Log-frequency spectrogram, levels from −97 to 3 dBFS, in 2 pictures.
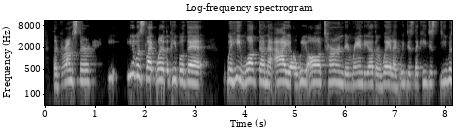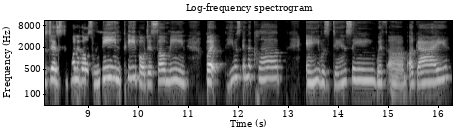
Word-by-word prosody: the 180 - -5
Grumpster, 230 +3 0 0.3
he 285 +1 -12 0.2
he 330 +3 -2
was 315 -3 +2
like 265 -1 +7
one 255 +1 +2
of 245 - +1
the 230 - -2
people 235 -1 -2
that, 215 -3 +6 0.4
when 245 -1 0
he 260 +2 +1
walked 245 +2 +3
on 220 -1 +1
the 195 -1 -1
aisle, 210 -4 +4
we 230 +2 -4
all 215 0 +3
turned 220 -2 -4
and 180 0 -6
ran 195 +1 -1
the 195 0 -5
other 195 -3 -2
way, 195 +1 +1
like, 170 -2 -4
we 200 - -9
just 190 -1 -10
like 185 0 -6
he 210 +2 -8
just 200 0 -6
he 210 +2 -8
was 245 -2 0
just 245 -4 +4
one 255 +1 0
of 250 - -4
those 240 -2 +2 0.2
mean 275 -3 +4
people, 280 -9 0
just 195 0 +1
so 235 0 +2
mean, 230 -2 -4 0.4
but, 230 - +7
he 215 +10 -9
was 295 0 -4
in 295 0 -6
the 305 - -4
club, 280 0 -4 0.5
and 215 0 0
he 235 +3 -2
was 205 -1 -5
dancing 235 +4 -3
with, 210 -1 -8
um, 95 -2 -7
a - - -1
guy, 220 +6 -1
225 Hz, 205 wpm, -25 LUFS, 200-250 Hz, 0.5 s, like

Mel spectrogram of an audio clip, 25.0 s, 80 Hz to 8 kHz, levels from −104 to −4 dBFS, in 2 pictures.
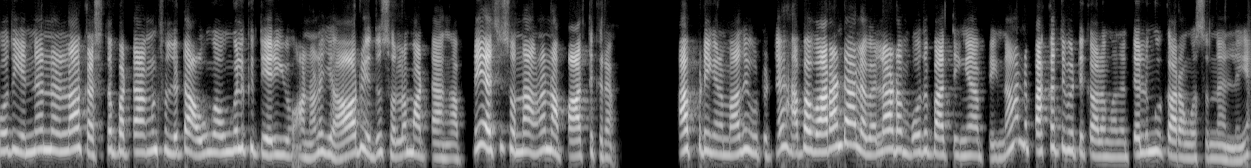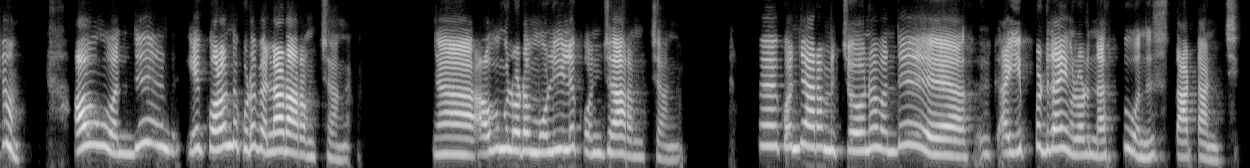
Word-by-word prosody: போது 300 +1 -5
என்னென்னல்லா 310 +1 0
கஷ்டப்பட்டங்கணு 280 +3 -1
சொல்லிட்டு, 265 -3 -3
அவங்க 265 +4 -4
அவங்களுக்கு 320 +4 -2
தெரியும். 240 0 0
அதனால 215 +7 -5
யாரும் 275 +6 +3
எதுவும் 270 +3 -7
சொல்லமாட்டாங்க. 235 -4 -3
அப்டியே 320 - +1
ஏதாச்சும் 330 0 +3
சொன்னாங்கனா, 290 +1 0
நான் 245 - -1
பாத்துக்குறேன்" 230 -2 -1 0.7
அப்டிங்கற 305 -5 -2
மாரி 260 +7 0
வுட்டுட்டேன். 265 +6 -6
அப்போ 320 +5 +2
வராண்டால 365 +1 +5
விளையாடும்போது 300 0 0
பாத்தீங்க 245 -2 -1
அப்டின்னா, 205 -2 -7
அந்தப் 375 -7 -8
பக்கத்து 330 +3 -2
வீட்டுக்காரங்க, 225 -6 -5
தெலுங்கு 290 +3 -2
காரங்க 210 -3 -3
சொன்னே 200 -1 -9
இல்லையா? 180 - -7 0.8
அவங்க 390 0 +2
வந்து 265 +8 -4 0.5
என் 335 -1 -5
குழந்த 370 +5 +4
கூட 360 +3 -1
விளையாட 295 +1 +7
ஆரம்பிச்சாங்க. 215 -6 -7 1.0
அ - - +3 0.4
அவங்களோட 310 0 0
மொழியில 320 +4 +1
கொஞ்ச 270 +1 -6 0.2
ஆரம்பிச்சாங்க. 220 -6 -10 0.9
அ - - +2 0.2
கொஞ்ச 355 0 0
ஆரம்பிச்சோன 310 -1 -1
வந்து, 310 +7 -4 1.0
அ - - +5
இப்டி 320 +1 -5
தான் 340 - +7
எங்களோட 245 -1 -4
நட்பு 225 +8 -9
வந்து 215 +2 -6
ஸ்டார்ட் 220 -1 -2
ஆன்ச்சு. 175 -2 -11
280 Hz, 130 wpm, -23 LUFS, 235-315 Hz, 1.0 s, விளையாட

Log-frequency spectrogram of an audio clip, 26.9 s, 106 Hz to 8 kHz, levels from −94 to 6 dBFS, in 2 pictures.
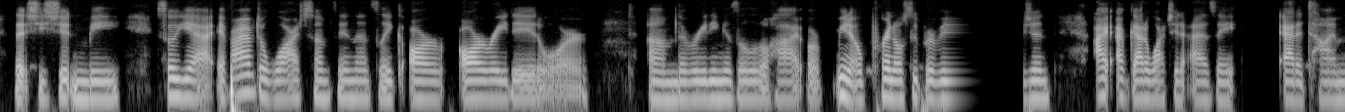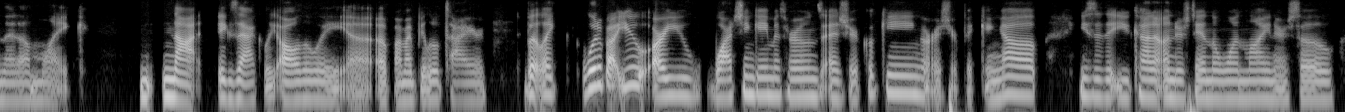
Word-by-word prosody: that - - +4
she 305 - -2
shouldn't 175 0 +1
be. 170 0 -1 0.4
So, 195 - +1
yeah, 185 -1 +3
if - - 0
I 215 - +9
have 225 0 +4
to 190 -3 +1
watch 170 - 0
something 180 0 -3
that's, 175 -1 -5
like, 175 - -2
R 170 -1 +3
R-rated 175 - +2
or, 70 -5 -3 0.6
um, 165 -1 +1
the 170 0 -1
rating 175 0 +1
is 175 - -4
a 85 - -1
little 85 0 -1
high 85 +1 -2
or, 85 0 -1 0.2
you 200 -3 +5
know, 165 0 0
parental 180 -2 +3
supervision, 175 -1 -3 1.3
I 195 +1 +7
I've 190 - +3
gotta 175 0 +3
watch 170 - -3
it 170 - -4
as 170 0 -3
a 165 -1 -4 0.5
at 170 -1 +5
a 160 - -4
time 165 0 -4
that 165 0 -5
I'm, 80 0 -5
like, 85 -1 -6 0.7
n - - +1
not 185 -3 +6 0.2
exactly 170 -2 0
all 170 0 +4
the 175 0 -2
way, 85 - -3
uh, - - -2
up. 80 - +1
I - - 0
might 165 0 -1
be - - -5
a - - -3
little 170 - -1
tired. 165 0 -6 0.4
But, - - +5
like, - - +2 0.3
what 275 +2 +7
about - - +5
you? 295 +1 +2
Are - - +8
you 200 -1 -3
watching 200 +4 +1
"Game 200 -1 0
of 195 0 -5
Thrones" 190 -2 -2
as 180 0 -2
you're - - -5
cooking 215 -2 -2
or - - -2
as - - -8
you're - - -5
picking 180 +3 -5
up? 205 -2 +3 0.4
You 195 - -3
said 190 -1 -6
that - - -2
you 180 - -5
kinda 185 -1 +2
understand 175 0 -1
the 175 - -1
one-liner, 175 - -3
so 85 0 -3
175 Hz, 185 wpm, -22 LUFS, 165-190 Hz, 1.3 s, I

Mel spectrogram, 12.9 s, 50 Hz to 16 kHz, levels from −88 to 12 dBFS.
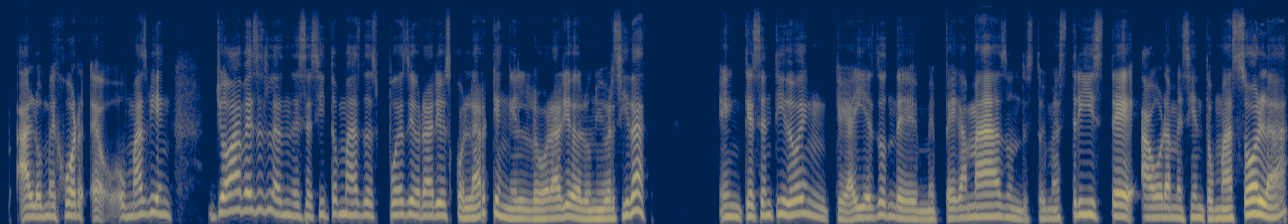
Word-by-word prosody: a 165 - +2
lo 170 0 +1
mejor, 185 +1 -1
eh, - - -3
o - - -7
a - - -5
más 185 +5 -2
bien 230 -4 -2 0.3
yo 245 +9 0
a 285 +1 +2
veces 275 0 -1
las 225 -6 -3
necesito 190 +1 -5
más 205 -2 -2
después 200 +1 -4
de 215 - +1
horario 190 +1 +1
escolar 170 +2 -1
que 225 -2 0
en 170 - -1
el 145 -1 0
horario 155 +4 +2
de 150 - +2
la 140 - +1
universidad. 150 - +2 0.7
¿En 175 -1 -2
qué 185 +2 -1
sentido? 200 +3 +1
En 185 - -3
que 135 -3 -2
ahí 155 +5 +1
es 160 - 0
donde 160 -8 0
me 130 0 -3
pega 150 +5 -3
más, 175 +1 +3
donde 150 -5 -4
estoy 140 +2 -9
más 145 +1 -6
triste. 195 -3 +1
Ahora 170 0 +1
me 160 -2 -3
siento 155 -1 -2
más 150 +1 +1
sola 205 -9 +7
175 Hz, 210 wpm, -22 LUFS, 155-205 Hz, 0.7 s, sola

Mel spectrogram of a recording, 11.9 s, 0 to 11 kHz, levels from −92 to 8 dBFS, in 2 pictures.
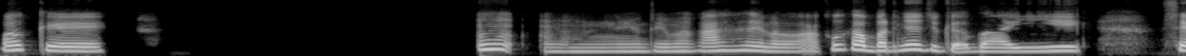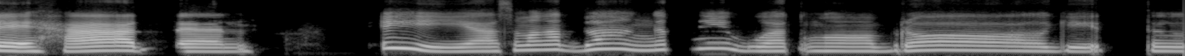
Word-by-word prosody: Oke. 250 -1 +2 2.1
Mmm, 195 -8 -2
terima 205 0 -3
kasih 235 +3 +1
lho. 200 - 0 0.2
Aku - - -2
kabarnya 250 +2 +6
juga 220 - +2
baik, 195 +3 +2 0.5
sehat, 220 0 +5 0.2
dan 195 -1 +1 0.8
iya, 220 - 0 0.2
semangat 265 +3 -2
banget 285 -3 -2
nih 340 +1 -5
buat 215 0 -2
ngobrol, 230 +3 -2 0.2
gitu. 200 +2 -7
225 Hz, 90 wpm, -23 LUFS, 205-255 Hz, 2.1 s, kabarnya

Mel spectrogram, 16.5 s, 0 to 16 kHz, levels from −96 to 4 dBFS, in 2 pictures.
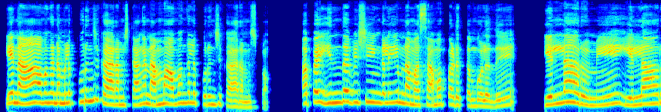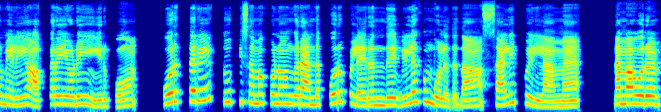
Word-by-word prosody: ஏன்னா 310 -3 +7 0.2
அவுங்க 320 0 +2
நம்மள 305 +1 0
புரிஞ்சுக்க 370 +1 -2
ஆரம்பிச்சுடாங்க, 250 +2 -1
நம்ம 260 +4 0
அவுங்கள 310 +3 -3
புரிஞ்சுக்க 265 -5 -6
ஆரம்பிச்சுடோம். 175 -1 -9 0.4
அப்ப 300 +3 -1 0.2
இந்த 325 +3 +2
விஷயங்களையும் 325 -1 -1
நம்ம 260 -3 +2
சமப்படுத்தும் 250 -5 -3
பொழுது, 195 0 -3 0.6
எல்லாருமே 270 -6 +2 0.3
எல்லார் 275 +4 +2
மேலயும் 245 0 0
அக்கறையோடையும் 265 +2 -3
இருப்போம். 205 +1 -6 0.4
ஒருத்தரே 360 +4 +2 0.2
தூக்கி 340 0 -8
செமக்கணுங்கிற 290 -2 -2
அந்த 250 +1 -2
பொறுப்புல 305 -4 -2
இருந்து 235 +1 -2 0.2
விலகும் 335 +3 -2
பொழுது 215 -5 -3
தான் 210 +2 +1 0.2
சளிப்பு 285 +5 -1
இல்லாம, 185 -2 -1 0.7
நம்ம 275 0 +7
ஒரு 275 -1 +5
275 Hz, 120 wpm, -23 LUFS, 240-315 Hz, 0.7 s, ஏன்னா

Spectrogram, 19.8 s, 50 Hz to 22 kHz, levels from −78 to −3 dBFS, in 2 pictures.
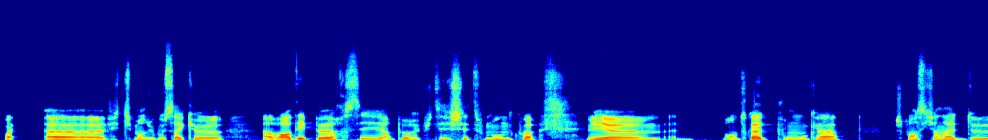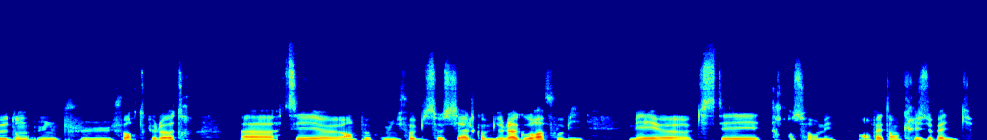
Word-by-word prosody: Ouais, - - +1 0.3
heu, 115 -3 +6
effectivement, 125 +4 -5
du 135 -1 -5
coup, 150 - -5
c'est 135 - +1
vrai 120 - +3
qu'avoir 120 +1 +2
des 125 0 +5
peurs, 160 +4 +3
c'est 110 -4 -2
un 105 0 -3
peu 140 +6 -2
réputé 125 +1 -5
chez 125 0 +1
tout - - -14
le 130 - -3
monde, 155 +5 -1
quoi. 140 0 +2 0.5
Mais 120 -2 +7
heu, 115 0 +5 0.6
en 130 - -5
tout 115 - -11
cas, 155 -1 +8
pour 140 -1 -13
mon 135 0 -4
cas, 155 +7 +2 0.5
je - - -5
pense 165 -1 -2
qu'il 145 - -3
y - - -2
en - - 0
a 125 -1 +3
2 145 +8 -2
dont 125 -6 -5
une 140 -1 -7
plus 120 -2 -12
forte - - -4
que - - -6
l'autre. - - -2 0.5
Heu, 115 -2 +1
c'est, 135 -1 -2
heu, 115 -2 -2
un 110 - -1
peu 135 +5 -8
comme 115 -3 -13
une 115 0 -8
phobie 120 -1 -6
sociale, 135 +2 -2
comme 115 -3 -6
de 115 - -4
l'agoraphobie 125 +4 +2 0.4
mais 135 +3 +1
heu, 115 -1 -1
qui - - -6
s'est 120 0 -2
transformée, 115 -2 -10 0.2
en - - -10
fait, 130 -1 -2
en 120 0 -3
crise 135 +1 -6
de 125 - -4
panique. 115 -1 -5
120 Hz, 190 wpm, -24 LUFS, 115-135 Hz, 0.6 s, cas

